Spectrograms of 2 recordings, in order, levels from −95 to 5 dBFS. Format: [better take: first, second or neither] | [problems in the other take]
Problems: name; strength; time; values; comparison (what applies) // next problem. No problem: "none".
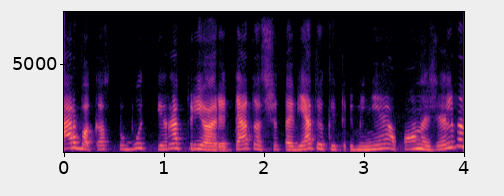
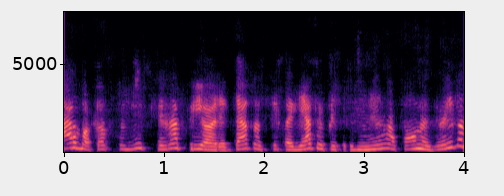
first | noise reduction (neural mask model Resemble Enhance denoiser)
